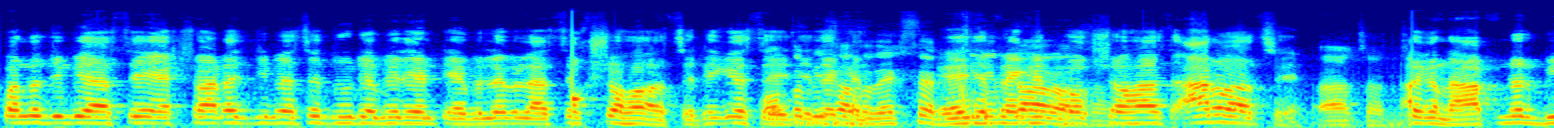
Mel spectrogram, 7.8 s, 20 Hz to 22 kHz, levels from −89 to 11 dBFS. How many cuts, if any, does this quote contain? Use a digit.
2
